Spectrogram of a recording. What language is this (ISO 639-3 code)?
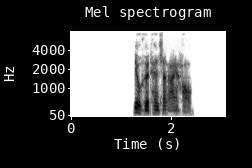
zho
